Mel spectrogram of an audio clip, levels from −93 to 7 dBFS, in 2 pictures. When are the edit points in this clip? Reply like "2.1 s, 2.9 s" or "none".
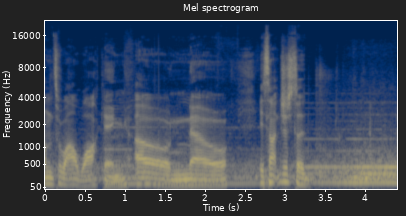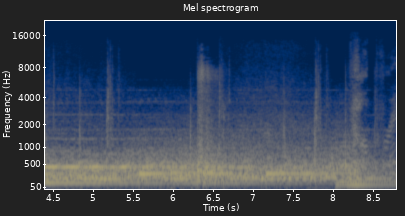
none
